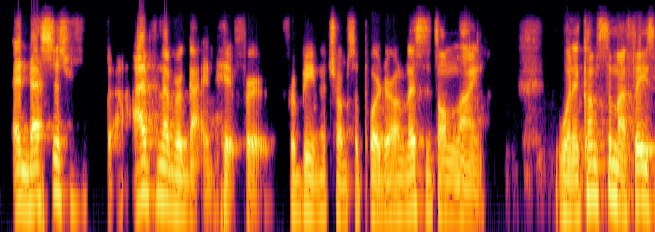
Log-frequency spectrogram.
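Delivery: ordinary delivery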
